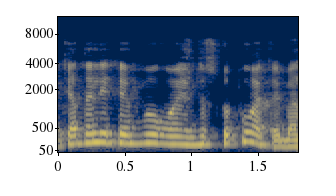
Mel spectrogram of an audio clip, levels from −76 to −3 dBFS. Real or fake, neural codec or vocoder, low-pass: fake; codec, 16 kHz, 4.8 kbps, FACodec; 7.2 kHz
